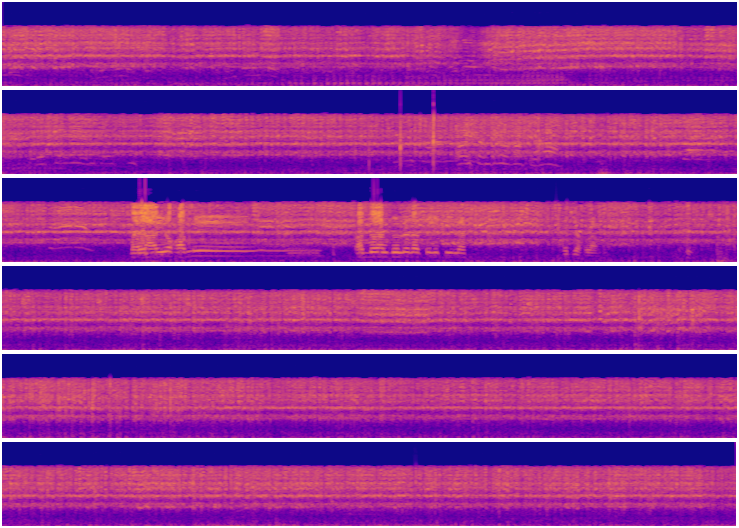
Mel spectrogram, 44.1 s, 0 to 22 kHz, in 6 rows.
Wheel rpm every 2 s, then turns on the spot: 220, 220, 130, 220, 230, 230, 230, 230, 230, 220, 220, 230, 230, 220, 230, 230, 230, 230, 230, 230, 230, 230.
none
